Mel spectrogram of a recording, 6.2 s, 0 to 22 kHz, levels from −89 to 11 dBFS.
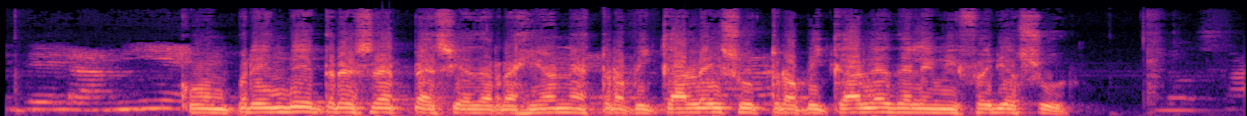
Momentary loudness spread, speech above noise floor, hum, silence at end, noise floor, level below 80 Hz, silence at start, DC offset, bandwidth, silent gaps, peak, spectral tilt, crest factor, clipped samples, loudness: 11 LU; 23 dB; none; 0 s; -32 dBFS; -40 dBFS; 0.05 s; under 0.1%; 16.5 kHz; none; 0 dBFS; -5.5 dB/octave; 10 dB; under 0.1%; -9 LUFS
